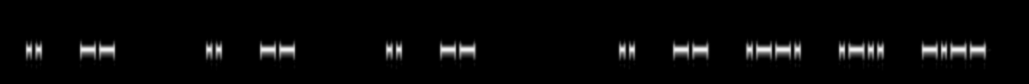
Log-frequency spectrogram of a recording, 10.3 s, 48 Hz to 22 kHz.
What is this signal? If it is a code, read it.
Morse code, heard as a keyed tone, about 25 wpm, spaced as for 15 wpm, 600 Hz. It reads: IM IM IM IMPLY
